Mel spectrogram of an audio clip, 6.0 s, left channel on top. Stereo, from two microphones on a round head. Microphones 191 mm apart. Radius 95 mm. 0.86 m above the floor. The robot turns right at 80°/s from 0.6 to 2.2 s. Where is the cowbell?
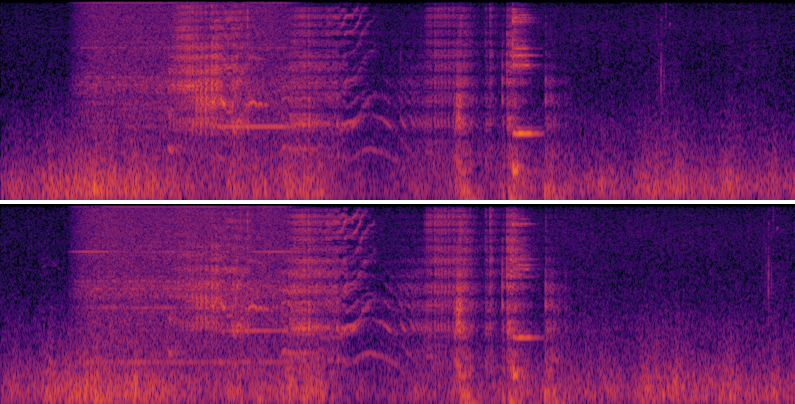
40° left (ahead or behind).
